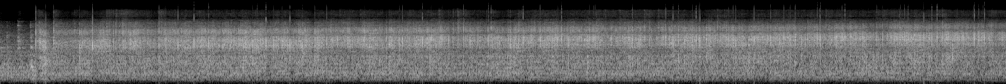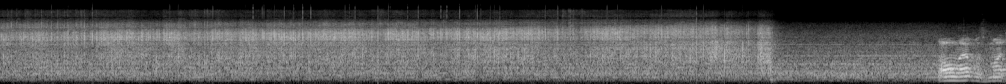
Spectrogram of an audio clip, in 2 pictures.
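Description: Sustained crackling hiss of a 135E stick welder laying a bead, steady and loud for about eighteen seconds before cutting out abruptly.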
